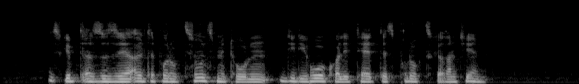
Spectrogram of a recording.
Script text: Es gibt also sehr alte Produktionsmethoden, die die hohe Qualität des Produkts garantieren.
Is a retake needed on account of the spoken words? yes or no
no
